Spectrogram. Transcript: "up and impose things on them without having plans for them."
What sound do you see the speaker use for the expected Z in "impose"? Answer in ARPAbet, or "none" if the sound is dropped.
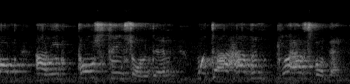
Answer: S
